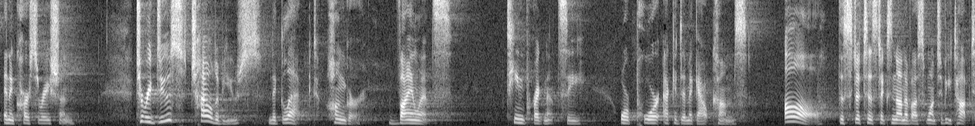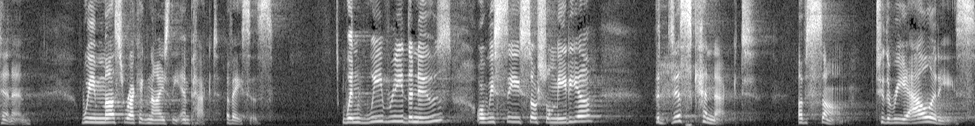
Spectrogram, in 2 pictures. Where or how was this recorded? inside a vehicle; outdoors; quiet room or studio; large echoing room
large echoing room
